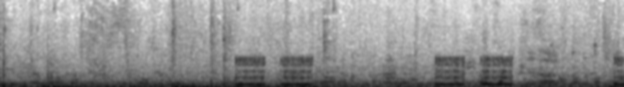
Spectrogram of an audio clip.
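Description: A telephone ringing tone on the line, a call placed by someone left alone at an airport, repeats in short double bursts, two pairs and the start of a third, heard over a steady murmur of background noise.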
